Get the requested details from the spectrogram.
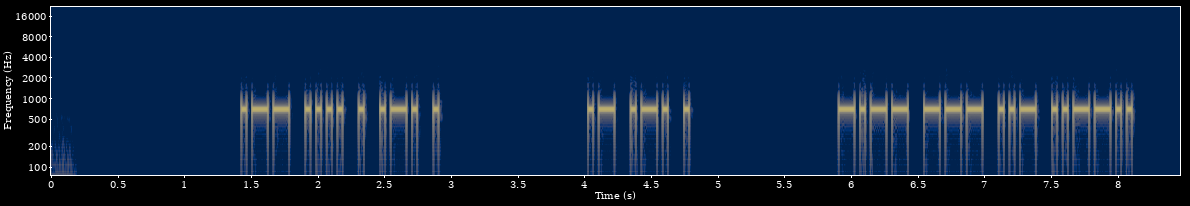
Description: Morse code, heard as a keyed tone, about 30 wpm, 700 Hz. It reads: WHERE ARE YOU?
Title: 4x Word-Spacing - Sentences from Top 200 Words - 30wpm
